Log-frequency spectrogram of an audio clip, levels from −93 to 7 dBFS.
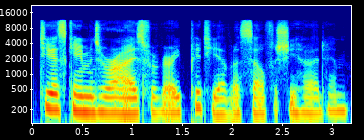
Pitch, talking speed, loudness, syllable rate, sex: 180 Hz, 265 wpm, -19 LUFS, 5.9 syllables/s, female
